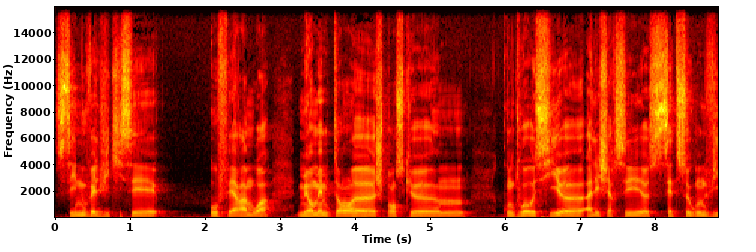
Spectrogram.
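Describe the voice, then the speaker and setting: At a moderate pace, the speaker keeps the intonation fairly even. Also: man. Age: 20s. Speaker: lung transplant recipient and marathon runner. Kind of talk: testimony. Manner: hesitant, many fillers.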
